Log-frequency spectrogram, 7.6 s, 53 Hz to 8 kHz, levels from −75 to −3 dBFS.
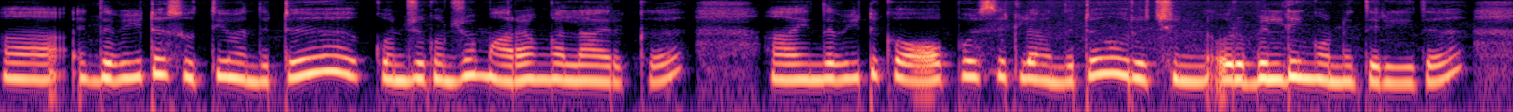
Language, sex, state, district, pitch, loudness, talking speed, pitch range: Tamil, female, Tamil Nadu, Nilgiris, 240 Hz, -15 LUFS, 160 wpm, 225-260 Hz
